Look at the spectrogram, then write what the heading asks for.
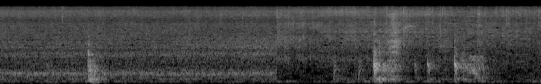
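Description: Green chili masala curry simmers and sizzles in a pan with a steady, close frying hiss. A few soft clicks and stirring sounds break through near the end.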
